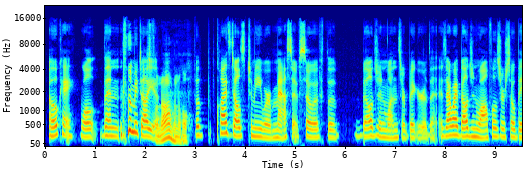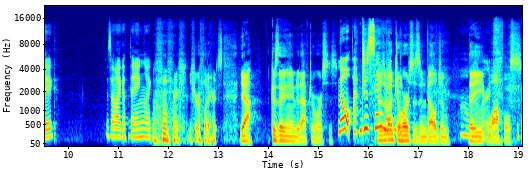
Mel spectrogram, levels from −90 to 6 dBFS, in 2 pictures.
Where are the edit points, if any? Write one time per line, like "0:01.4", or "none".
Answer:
none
